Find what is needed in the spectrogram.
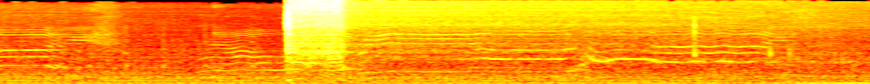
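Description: Compressed air hissing out of a leak at an AccuAir e-Level air-suspension valve manifold, on the right-rear corner's line, with one short, loud burst of hiss about a second and a half in. The leak is caused by the manifold bracket being pulled in and out.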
